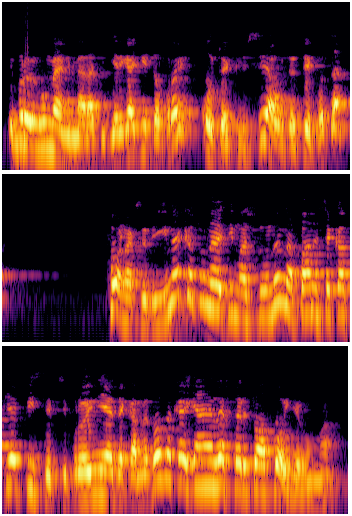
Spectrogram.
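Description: A man's voice: high-pitched, big pitch swings. An older man from Greece preaching a sermon, telling a story and acting out its dialogue, then asking the congregation rhetorical questions. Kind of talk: sermon with told anecdotes. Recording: tinny lo-fi old tape recording.

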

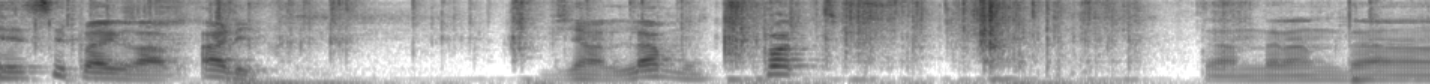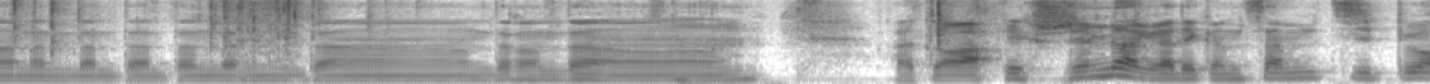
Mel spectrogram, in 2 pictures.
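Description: A man opening trading card packs on camera, rattling through card names one after another. His fairly high voice swings widely in pitch and bursts into loud cheers. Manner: animated, breaks into loud cheers; reads card names aloud in quick lists. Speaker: YouTuber. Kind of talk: card pack opening commentary.

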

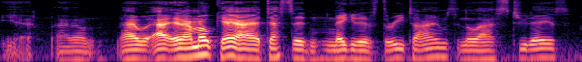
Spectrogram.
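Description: A man's voice: lowish voice, fairly even intonation, measured pace, bright, forceful tone, clear, resonant tone. A young man, congested, co-hosting a podcast in casual, rambling chat full of swearing and restarts. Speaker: podcast co-host.

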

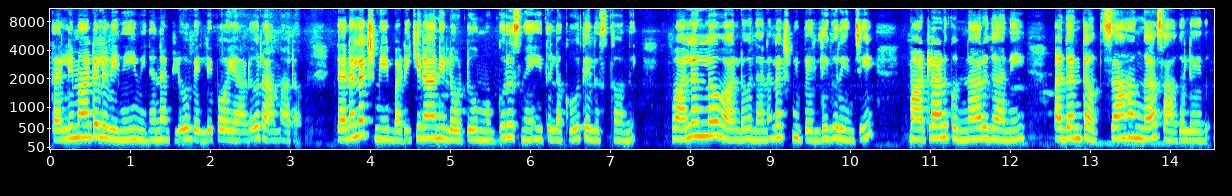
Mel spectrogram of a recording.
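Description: Calm, mellow woman narrating a novel. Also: on the high side, moderate pace. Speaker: audiobook narrator.

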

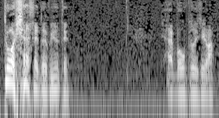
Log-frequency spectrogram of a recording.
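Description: A man's voice: lowish voice, big pitch swings, slightly rough. A middle-aged man with a Romanian accent telling rambling anecdotes in a casual monologue and acting out the dialogue. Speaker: podcast host.

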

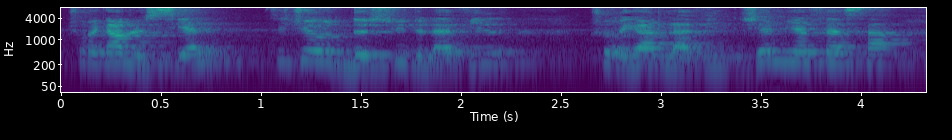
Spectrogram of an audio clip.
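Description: A woman's voice: mid-range voice, fairly quick, darkish tone, slight background noise. A woman giving a live spiritual coaching talk, declaring affirmations over her audience with emphasis and repeating her phrases. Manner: repeats phrases and slips into English. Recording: roomy echo, distant mic.

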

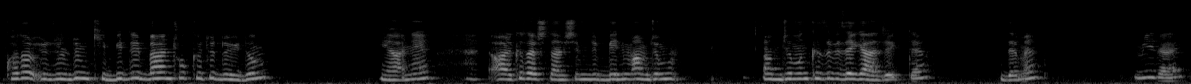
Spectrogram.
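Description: A woman with a fairly high voice tells a personal family story straight to camera. She sounds grieving and rambles, doubling back with restarts and fillers as she talks. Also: unhurried, pauses often. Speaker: vlogger.

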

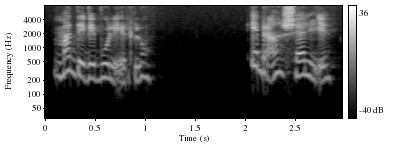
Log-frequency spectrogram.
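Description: A woman's voice: a little high, slow, a little mellow, slightly rough. Woman explaining fantasy lore. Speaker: podcast host. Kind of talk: lore podcast narration with book readings.

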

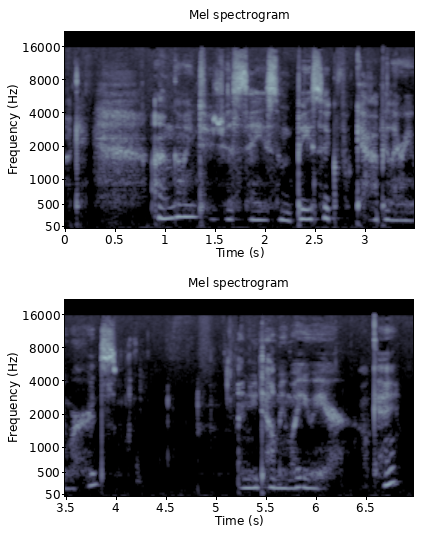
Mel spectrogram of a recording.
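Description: A woman speaks almost entirely in a soft, unvoiced whisper, very breathy and airy. Her tone is dark and mellow, and she coaxes patiently like an examiner running simple tests. She sounds right up against the microphone, as if leaning in by the ear. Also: fairly low pitch, normal speed. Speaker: roleplay examiner giving eye and hearing tests. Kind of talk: ASMR roleplay. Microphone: close mic, leaning near the ear.

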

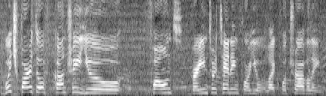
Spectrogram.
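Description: A woman's voice: high-pitched, normal speed. A woman interviewing people on the street, asking short, simple questions in non-native English. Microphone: handheld mic held to speakers. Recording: loud outdoor noise.

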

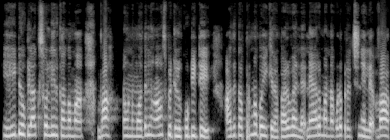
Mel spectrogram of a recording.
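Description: A gentle, obliging older man in a cartoon, his voice pushed down low and quick, dry and close, as a woman puts him on. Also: flat delivery, muffled recording, close to an everyday voice. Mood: calm.

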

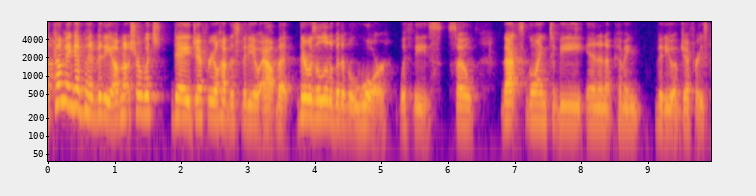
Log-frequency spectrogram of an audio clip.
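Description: With a mid-range, sharp-toned voice, a woman in her forties runs a chatty live vintage sale stream from a small room crammed with vintage decor. She talks animatedly into a closely framed desk webcam and greets viewers by name.

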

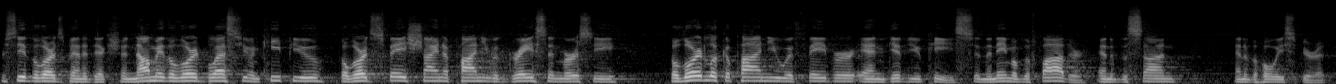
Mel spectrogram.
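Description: A man leading a church service as pastor, speaking calmly and measuredly through prayers and blessings. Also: fairly high pitch. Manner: calm, measured liturgical speech. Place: large church sanctuary. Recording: reverberant church from a distance.

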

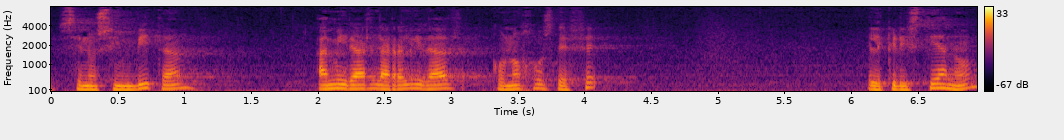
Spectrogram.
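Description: Young man, priest's homily, mellow voice, dull sound, long church echo. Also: medium pitch, slight background noise. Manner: earnest, with spoken fillers and rhetorical questions.

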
